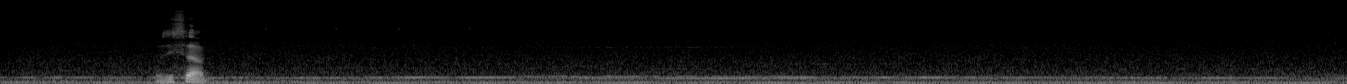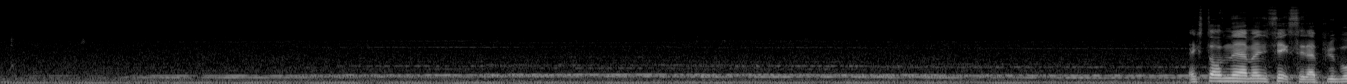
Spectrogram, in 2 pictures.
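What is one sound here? Soft, calm music plays steadily.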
